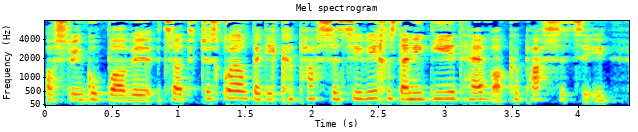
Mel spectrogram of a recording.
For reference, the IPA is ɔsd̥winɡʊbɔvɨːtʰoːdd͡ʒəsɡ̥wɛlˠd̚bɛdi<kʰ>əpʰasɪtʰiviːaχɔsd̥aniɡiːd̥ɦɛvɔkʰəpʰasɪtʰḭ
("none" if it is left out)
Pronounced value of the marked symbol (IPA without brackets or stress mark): kʰ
